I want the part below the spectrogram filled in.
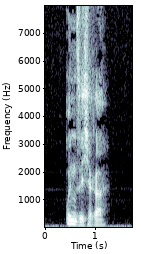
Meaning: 1. comparative degree of unsicher 2. inflection of unsicher: strong/mixed nominative masculine singular 3. inflection of unsicher: strong genitive/dative feminine singular
- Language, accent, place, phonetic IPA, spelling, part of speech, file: German, Germany, Berlin, [ˈʊnˌzɪçəʁɐ], unsicherer, adjective, De-unsicherer.ogg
